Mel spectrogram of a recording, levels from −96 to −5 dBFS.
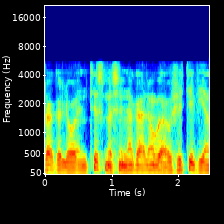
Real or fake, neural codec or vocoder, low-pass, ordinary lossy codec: real; none; 5.4 kHz; AAC, 24 kbps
